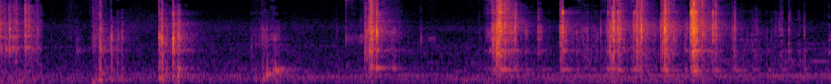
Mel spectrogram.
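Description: An irregular series of sharp clicks and light knocks of small hard objects, sparse at first and coming thick and fast in the second half.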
